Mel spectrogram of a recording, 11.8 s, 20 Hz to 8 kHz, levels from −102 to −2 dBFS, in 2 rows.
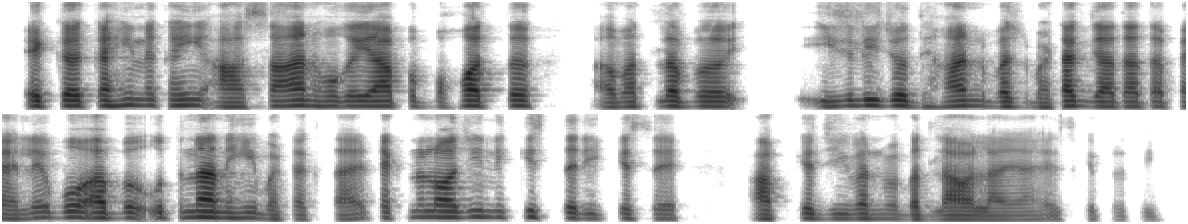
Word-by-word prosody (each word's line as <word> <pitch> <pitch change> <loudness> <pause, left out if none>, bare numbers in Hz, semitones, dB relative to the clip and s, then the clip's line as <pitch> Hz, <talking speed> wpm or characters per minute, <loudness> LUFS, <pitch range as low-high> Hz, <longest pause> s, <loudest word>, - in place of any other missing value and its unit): एक 145 +1 +3
कहीं 150 +2 +2
न 160 0 -4
कहीं 155 +1 -1 0.2
आसान 140 +5 +3
हो 140 0 -3
गई। 140 0 +2
आप 140 - -2 0.2
बहुत 145 +3 +5 0.5
अ, 120 - -4
मतलब 130 +1 +1 0.5
ईज़िली 150 +4 -1
जो 150 0 +3
ध्यान 135 +4 0
बस 130 - +2
भटक 130 +5 +3
जाता 130 0 +2
था 125 - -6
पहले, 125 +3 -5
वो 155 +2 -1
अब 145 +1 -5
उतना 155 +3 +4
नहीं 145 -1 -5
भटकता 115 -1 -11
है। 115 - -5
टेक्नोलॉजी 165 +2 0
ने 165 -1 -11
किस 170 +1 -9
तरीके 130 -2 -6
से 120 0 -11 0.4
आपके 120 +2 -3
जीवन 125 +1 -7
में 120 -1 -14
बदलाव 110 0 -2
लाया 105 0 -8
है 105 - -16
इसके 100 - -23
प्रति? 95 -1 -31
135 Hz, 195 wpm, -24 LUFS, 120-150 Hz, 0.5 s, बहुत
